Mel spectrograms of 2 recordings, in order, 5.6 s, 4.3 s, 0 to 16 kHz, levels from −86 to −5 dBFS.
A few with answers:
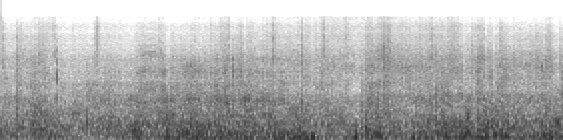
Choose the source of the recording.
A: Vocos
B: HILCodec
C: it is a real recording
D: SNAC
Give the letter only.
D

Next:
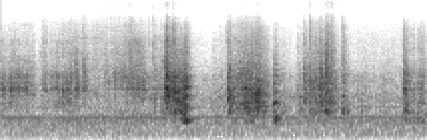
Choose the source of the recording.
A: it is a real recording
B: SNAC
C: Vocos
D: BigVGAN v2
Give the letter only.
A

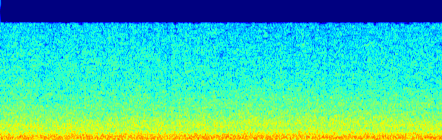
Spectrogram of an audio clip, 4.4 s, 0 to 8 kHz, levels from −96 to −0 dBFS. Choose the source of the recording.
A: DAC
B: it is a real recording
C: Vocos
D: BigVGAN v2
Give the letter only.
B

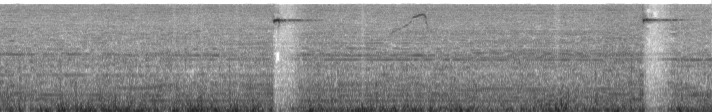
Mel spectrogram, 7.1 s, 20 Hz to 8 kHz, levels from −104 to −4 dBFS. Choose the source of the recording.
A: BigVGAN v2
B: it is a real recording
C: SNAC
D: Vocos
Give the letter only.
B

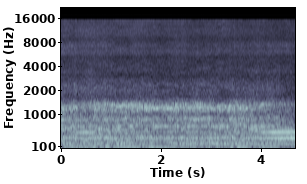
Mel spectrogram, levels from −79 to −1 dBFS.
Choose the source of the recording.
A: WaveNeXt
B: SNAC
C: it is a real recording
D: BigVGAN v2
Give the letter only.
B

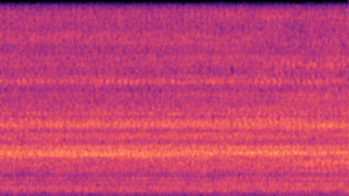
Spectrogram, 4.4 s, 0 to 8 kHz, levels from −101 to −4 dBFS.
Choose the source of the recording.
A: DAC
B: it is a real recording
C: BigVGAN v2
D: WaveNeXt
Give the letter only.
C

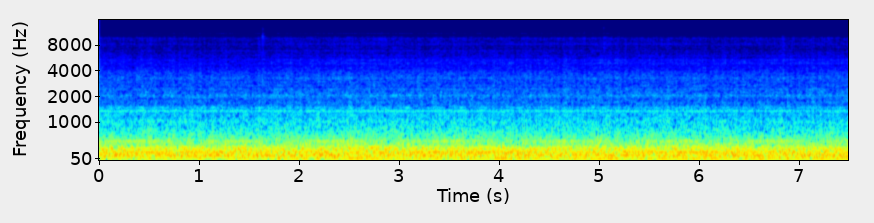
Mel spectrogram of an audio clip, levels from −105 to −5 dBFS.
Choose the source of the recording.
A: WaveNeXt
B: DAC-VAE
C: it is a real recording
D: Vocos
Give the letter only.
D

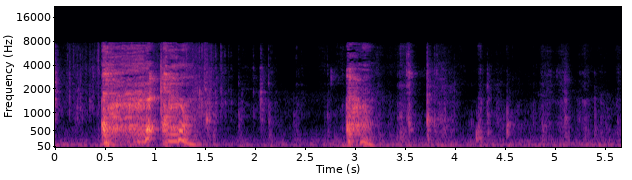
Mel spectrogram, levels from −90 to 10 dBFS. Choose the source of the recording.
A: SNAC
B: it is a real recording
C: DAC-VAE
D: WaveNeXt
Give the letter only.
B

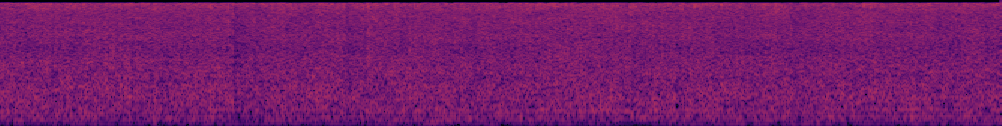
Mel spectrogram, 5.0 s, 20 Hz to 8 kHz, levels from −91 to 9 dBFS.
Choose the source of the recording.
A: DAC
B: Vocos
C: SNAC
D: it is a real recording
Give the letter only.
A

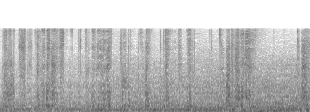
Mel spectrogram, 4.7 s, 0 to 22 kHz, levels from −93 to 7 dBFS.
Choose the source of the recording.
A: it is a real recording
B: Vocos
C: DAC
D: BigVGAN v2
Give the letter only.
C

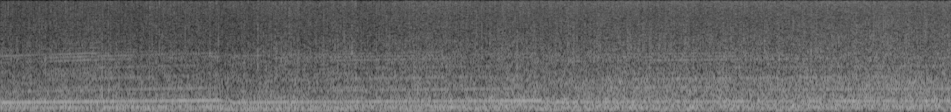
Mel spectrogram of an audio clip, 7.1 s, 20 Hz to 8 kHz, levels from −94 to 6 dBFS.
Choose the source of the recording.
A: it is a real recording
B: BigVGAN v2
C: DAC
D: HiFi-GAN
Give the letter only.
A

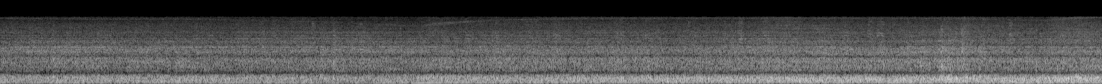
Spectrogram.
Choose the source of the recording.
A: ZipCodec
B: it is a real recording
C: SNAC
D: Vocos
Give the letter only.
B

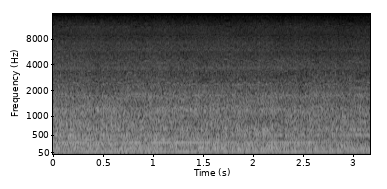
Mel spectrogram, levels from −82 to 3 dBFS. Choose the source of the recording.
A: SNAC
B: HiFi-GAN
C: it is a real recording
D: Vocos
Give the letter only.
A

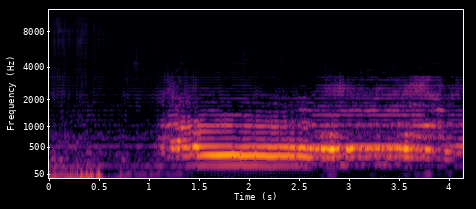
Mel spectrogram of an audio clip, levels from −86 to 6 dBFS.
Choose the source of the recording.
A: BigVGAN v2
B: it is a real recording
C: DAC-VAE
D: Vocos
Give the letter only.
A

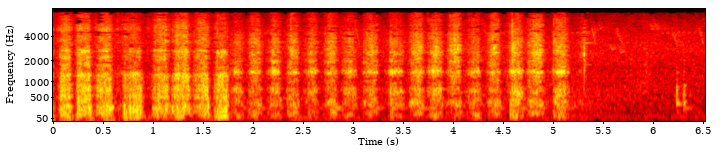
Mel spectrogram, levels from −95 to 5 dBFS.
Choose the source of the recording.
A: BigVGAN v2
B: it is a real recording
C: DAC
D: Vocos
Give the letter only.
B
